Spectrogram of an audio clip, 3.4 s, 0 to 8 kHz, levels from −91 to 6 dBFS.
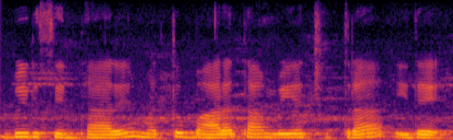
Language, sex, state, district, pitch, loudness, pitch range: Kannada, female, Karnataka, Belgaum, 190 Hz, -14 LUFS, 180-200 Hz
